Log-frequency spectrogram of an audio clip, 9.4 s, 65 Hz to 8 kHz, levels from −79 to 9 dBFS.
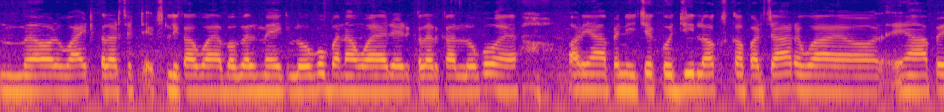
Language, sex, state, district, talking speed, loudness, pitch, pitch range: Hindi, male, Bihar, West Champaran, 230 wpm, -14 LUFS, 155 Hz, 155-165 Hz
